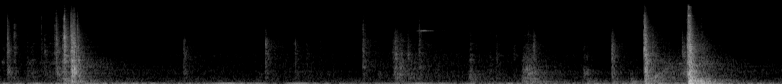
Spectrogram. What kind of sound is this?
Metal push door open3
This is a industrial sized metal door opening then closing. This is the alternate.
metal, opening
